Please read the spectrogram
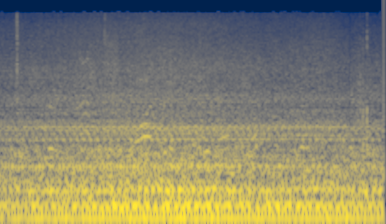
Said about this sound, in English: We're on a small motorboat in the western highlands of Guatemala, crossing the beautiful lake known as Atitlan.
